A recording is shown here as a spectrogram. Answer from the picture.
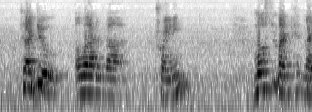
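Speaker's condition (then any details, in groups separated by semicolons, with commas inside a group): Cerebral palsy; from birth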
